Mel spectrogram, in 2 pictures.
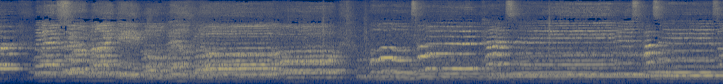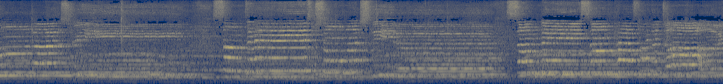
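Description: Small mixed youth choir singing a cappella in several parts, holding chords in long phrases, with brief breaths between phrases.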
